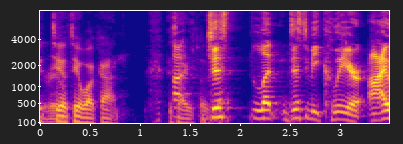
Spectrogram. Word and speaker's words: Teotihuacan: And then they actually, spelled this out like phonetically, and then it says it's Teotihuacan.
